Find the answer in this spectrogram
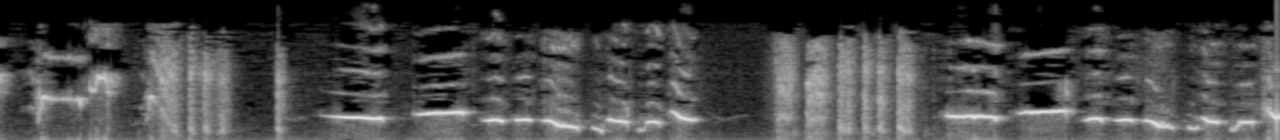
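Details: White-rumped shama of the Medan type in energetic song. Raspy bursts alternate with runs of descending whistles and wavering notes, repeated in two similar sequences.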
